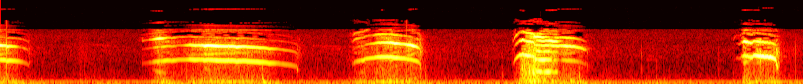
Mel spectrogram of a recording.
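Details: Kitten, a young cat, giving five high, harmonic meows. Two are drawn out and gently falling, and the others are shorter, rising then falling. Quiet pauses separate them, over a faint steady low hum.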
